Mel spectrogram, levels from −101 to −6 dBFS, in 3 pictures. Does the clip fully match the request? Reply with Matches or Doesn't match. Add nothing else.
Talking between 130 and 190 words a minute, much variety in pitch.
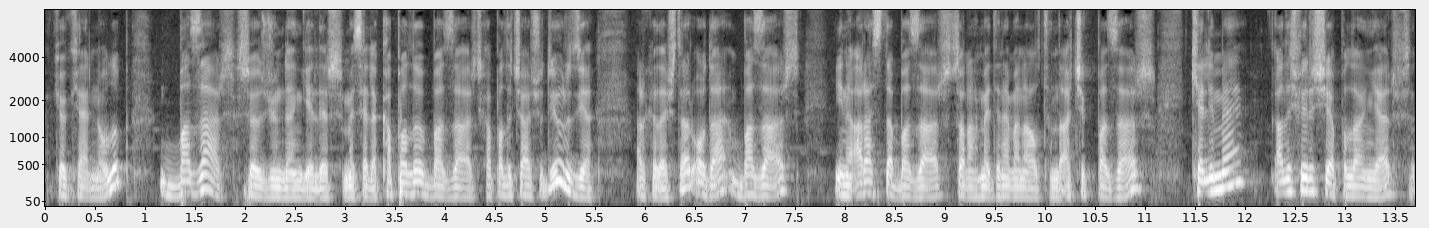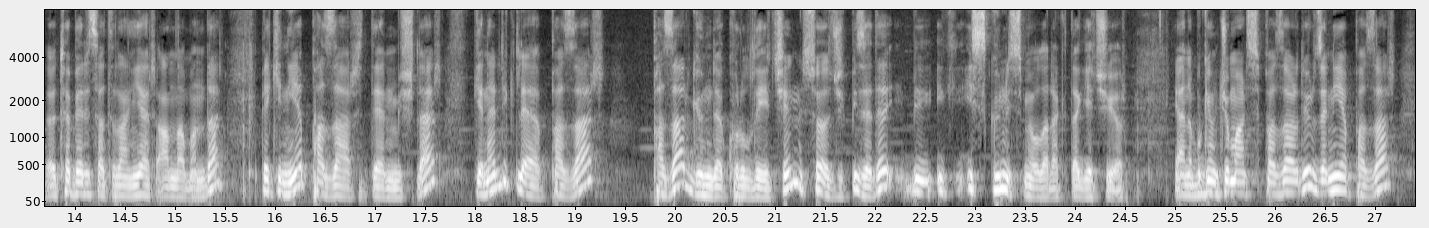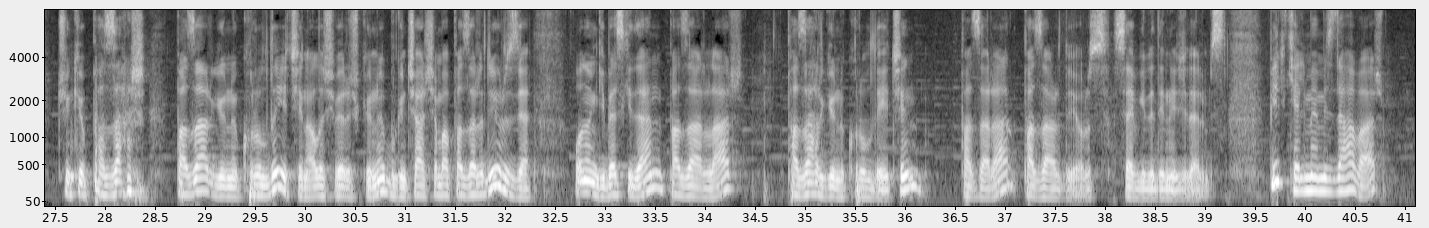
Matches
